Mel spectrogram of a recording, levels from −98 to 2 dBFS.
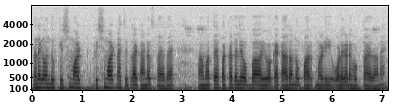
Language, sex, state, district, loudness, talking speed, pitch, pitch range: Kannada, male, Karnataka, Bangalore, -16 LUFS, 175 wpm, 120 Hz, 115-130 Hz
